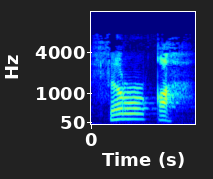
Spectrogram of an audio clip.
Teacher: در اینجا هم حرف را ساکنه، قبلش کسره هست، اما بعد از حرف را حرف قاف قرار گرفته که استعلا داره و درشت تلفظ میشه. به همین مناسبت را هم تفخیم میشود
